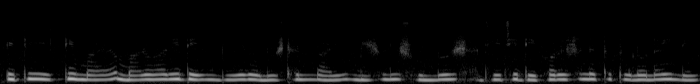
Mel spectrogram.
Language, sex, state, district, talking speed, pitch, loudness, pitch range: Bengali, female, West Bengal, Kolkata, 135 wpm, 225 Hz, -33 LUFS, 210-235 Hz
